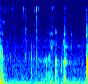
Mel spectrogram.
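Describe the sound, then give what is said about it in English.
Quiet sipping of coffee from a cup: a few short, soft wet mouth sounds and slurps, ending with one slightly louder gulp, with no talking. “Speaking of that coffee, let me take a little sippy cup”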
